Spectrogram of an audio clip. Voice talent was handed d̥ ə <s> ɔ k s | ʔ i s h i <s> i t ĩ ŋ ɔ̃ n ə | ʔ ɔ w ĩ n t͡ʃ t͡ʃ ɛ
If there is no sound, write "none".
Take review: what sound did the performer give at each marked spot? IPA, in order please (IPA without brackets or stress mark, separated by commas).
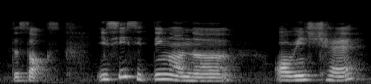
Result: s, s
